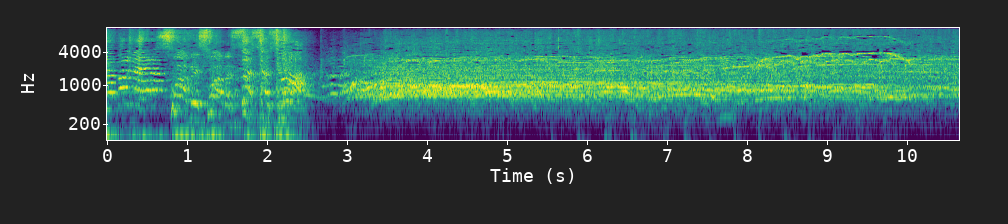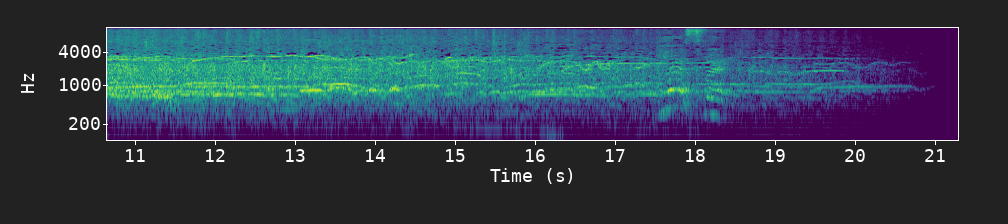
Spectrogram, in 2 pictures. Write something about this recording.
crowd roar
Us at the Concorde 2
field-recording, applause, roar, group, cheer, shout, applaud, audience, crowd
